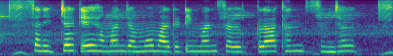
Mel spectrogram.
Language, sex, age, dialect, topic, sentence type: Chhattisgarhi, female, 18-24, Western/Budati/Khatahi, banking, statement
